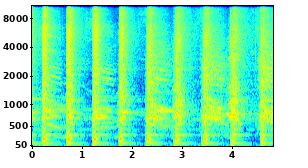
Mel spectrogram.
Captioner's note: chanting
